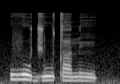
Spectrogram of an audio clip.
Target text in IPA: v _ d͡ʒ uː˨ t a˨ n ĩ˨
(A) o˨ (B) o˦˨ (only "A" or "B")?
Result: B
